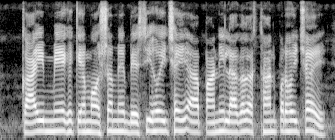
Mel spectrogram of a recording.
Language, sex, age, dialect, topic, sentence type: Magahi, male, 25-30, Western, agriculture, statement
